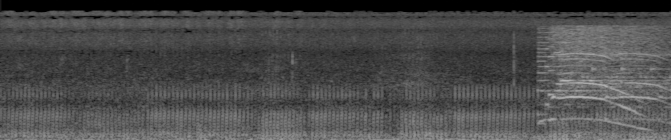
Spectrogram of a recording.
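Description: An orange tabby cat purring steadily while its belly is rubbed: a low, rapid, even rumble. About five seconds in, a set of falling tones sounds over the purr.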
